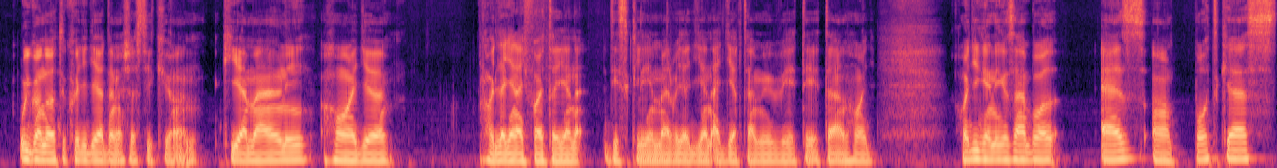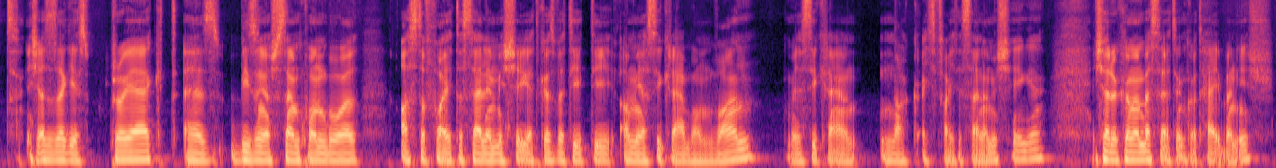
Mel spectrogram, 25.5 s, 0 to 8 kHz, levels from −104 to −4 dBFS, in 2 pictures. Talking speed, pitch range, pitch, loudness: 130 wpm, 90-105 Hz, 95 Hz, -20 LUFS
